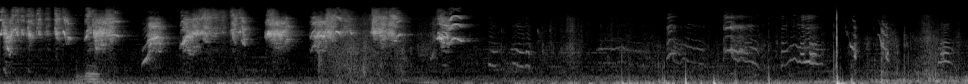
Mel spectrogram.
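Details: Baby marmoset kept as a pet, crying to go out while a woman talks to it; about seven loud, harsh, broadband cries roughly every half second, then softer chirps under speech.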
